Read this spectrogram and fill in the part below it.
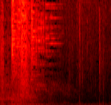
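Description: A loud whooshing burst rushes past and fades.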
